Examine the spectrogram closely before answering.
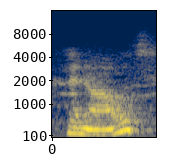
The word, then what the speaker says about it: Kanauj: And there are some well-known names like Kanauj in Uttar Pradesh. That's spelled in the map as Q-A-N-A-U-J, Kanauj.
